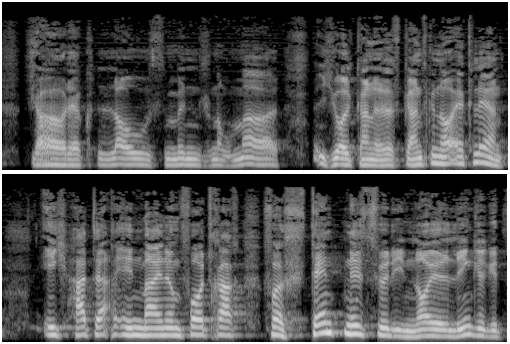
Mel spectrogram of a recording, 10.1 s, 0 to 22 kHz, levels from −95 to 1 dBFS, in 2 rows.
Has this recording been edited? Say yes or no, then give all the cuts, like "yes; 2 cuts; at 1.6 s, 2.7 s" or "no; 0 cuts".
yes; 1 cut; at 6.1 s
